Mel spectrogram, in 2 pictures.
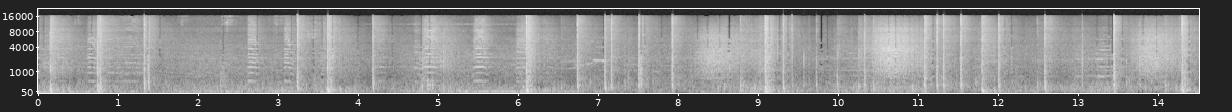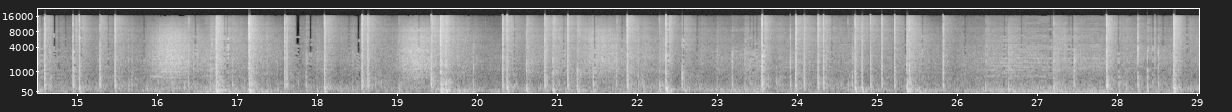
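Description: Aerial fireworks display: a dense, irregular run of sharp bangs from bursting shells, several a second, with stretches of crackling in between.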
